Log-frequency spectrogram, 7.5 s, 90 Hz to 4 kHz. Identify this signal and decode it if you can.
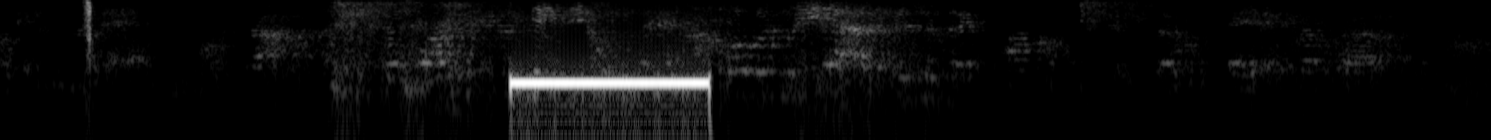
Ringback tone (Europe, 425 Hz), with speech.
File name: out- -2010- - - .14149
